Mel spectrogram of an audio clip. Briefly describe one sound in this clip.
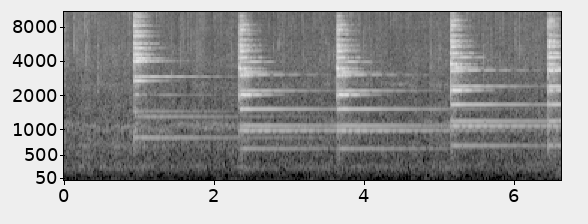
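Metal bells ring out one after another, each tone slowly fading.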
